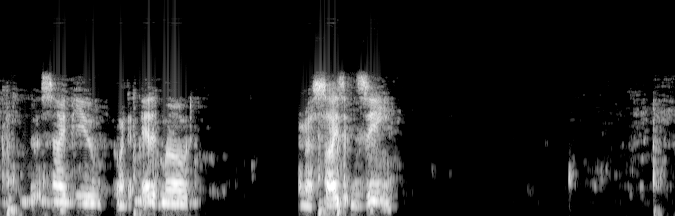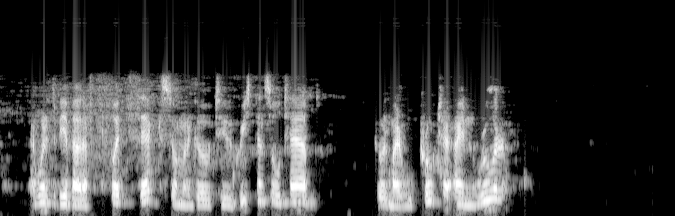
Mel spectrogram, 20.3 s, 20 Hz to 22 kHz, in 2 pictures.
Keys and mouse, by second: 0.1 ctrl+KP_3, 2.0 Tab, 4.8 s, 9.2-13.6 middle drag, 13.6-15.4 drag, 16.0-20.2 drag.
